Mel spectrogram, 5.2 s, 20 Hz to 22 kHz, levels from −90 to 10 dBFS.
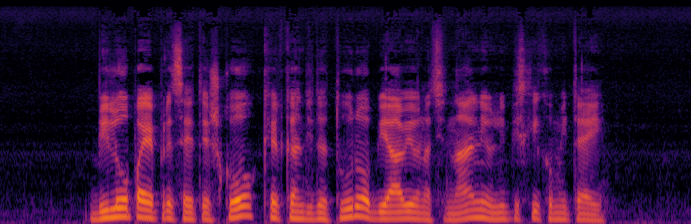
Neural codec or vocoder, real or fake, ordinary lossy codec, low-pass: vocoder, 44.1 kHz, 128 mel bands, Pupu-Vocoder; fake; MP3, 96 kbps; 19.8 kHz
